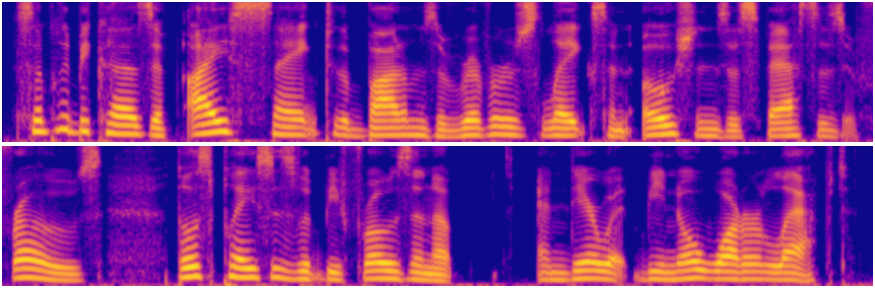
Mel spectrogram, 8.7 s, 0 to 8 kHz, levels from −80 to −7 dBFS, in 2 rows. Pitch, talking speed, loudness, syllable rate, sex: 165 Hz, 215 wpm, -19 LUFS, 5.9 syllables/s, female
